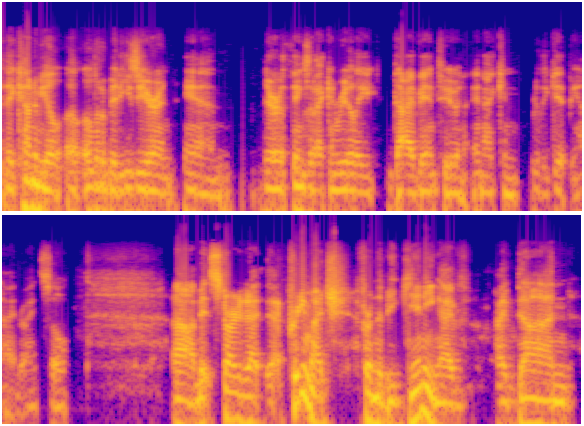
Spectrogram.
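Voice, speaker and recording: Guest: low-pitched man, husky voice, hesitant and restarting, casual interview talk. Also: sharp tone, poor audio. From Argentina. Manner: halting, many ums and restarts. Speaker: guest, consulting company founder.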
